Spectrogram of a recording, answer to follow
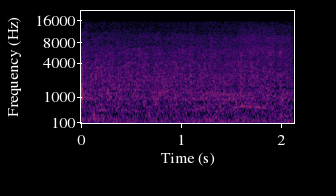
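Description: Faint, steady outdoor background hiss with no distinct events.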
